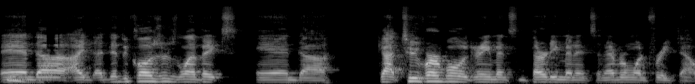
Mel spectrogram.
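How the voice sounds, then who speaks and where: At a moderate pace, a man with an unremarkable speaking voice talks at a medium pitch with ordinary variation. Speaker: real estate investor and coach. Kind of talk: casual interview chat.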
